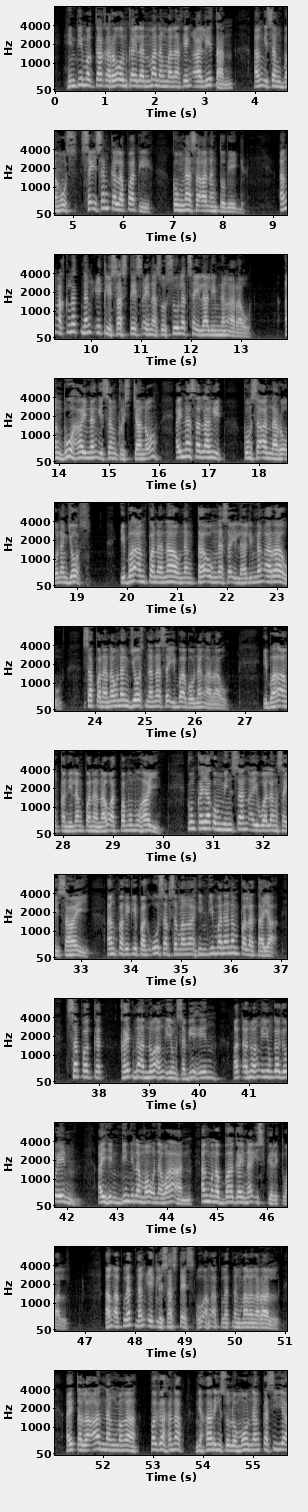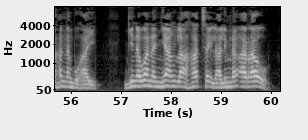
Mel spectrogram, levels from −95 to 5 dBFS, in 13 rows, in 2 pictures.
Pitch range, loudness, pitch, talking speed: 155-200 Hz, -21 LUFS, 180 Hz, 125 wpm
